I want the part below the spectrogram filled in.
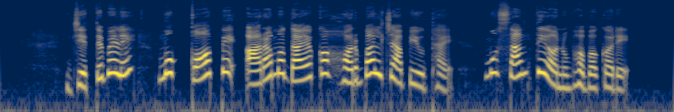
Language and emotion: Odia, happy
